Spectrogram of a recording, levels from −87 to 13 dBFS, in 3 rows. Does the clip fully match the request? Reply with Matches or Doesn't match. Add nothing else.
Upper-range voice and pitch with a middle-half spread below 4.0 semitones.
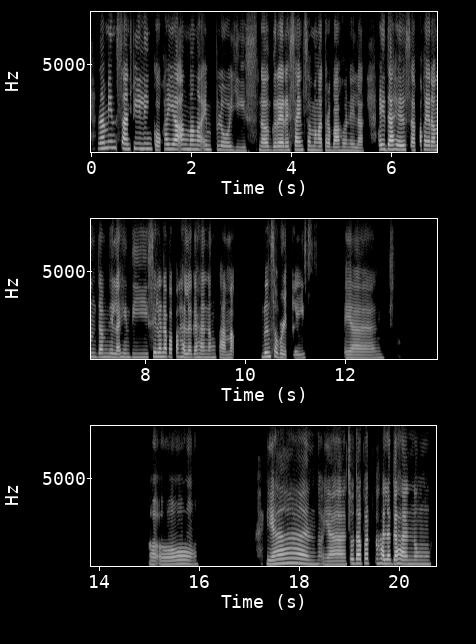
Matches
